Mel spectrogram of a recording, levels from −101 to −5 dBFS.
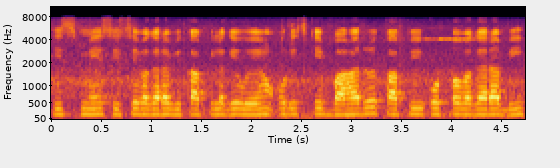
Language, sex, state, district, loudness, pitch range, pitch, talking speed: Hindi, female, Haryana, Jhajjar, -16 LUFS, 160-170 Hz, 165 Hz, 190 wpm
